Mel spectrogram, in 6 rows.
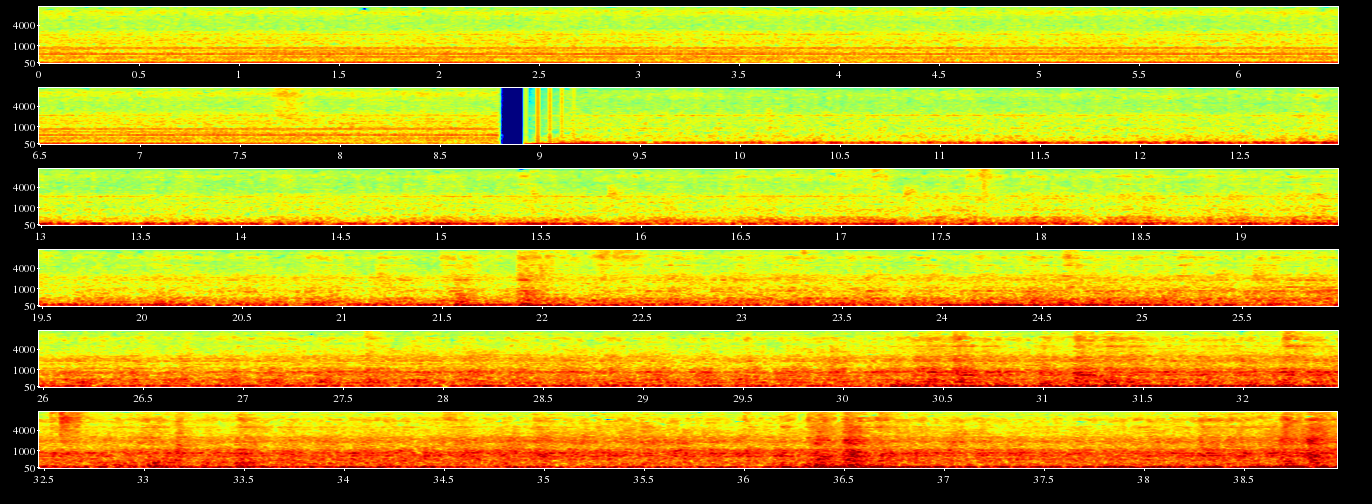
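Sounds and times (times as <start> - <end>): train rumbling along track: 0.0 - 7.8, 9.0 - 38.9
electrical hum with tones: 0.0 - 21.6.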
